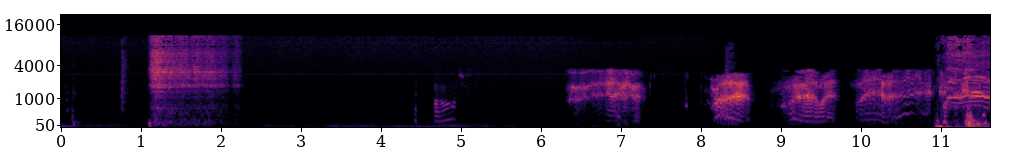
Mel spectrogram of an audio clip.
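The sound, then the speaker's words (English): A voice imitates a zombie: a harsh breathy rasp, a pause, then a run of loud, guttural, wordless groans and moans in short bursts, each wavering in pitch. “That's what I call this little zombie voice I do.”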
